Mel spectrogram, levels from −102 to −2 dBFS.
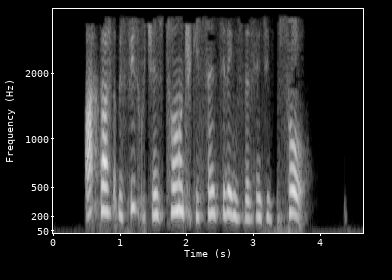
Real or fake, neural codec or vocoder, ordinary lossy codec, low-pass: fake; codec, 16 kHz in and 24 kHz out, 0.4 kbps, LongCat-Audio-Codec, four codebook decoder; MP3, 24 kbps; 3.6 kHz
